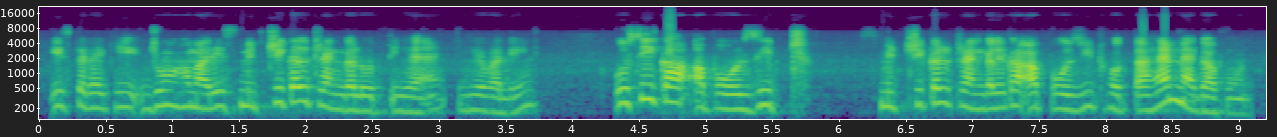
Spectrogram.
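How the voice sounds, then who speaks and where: A woman's voice: medium pitch, muffled recording. A woman with an Indian accent giving a step-by-step tutorial as an instructor, repeating key points for clarity and mixing in English terms. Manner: mixes English terms and phrases into speech. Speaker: trading instructor.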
